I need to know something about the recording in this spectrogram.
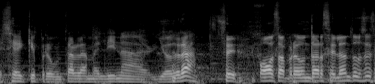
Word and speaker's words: Melina Llodrá: Yo creo que sí hay que preguntarle a Melina Llodrá. Sí, vamos a preguntárselo entonces a nuestra especialista que está del otro lado, Melina Llodrá, que es justamente especialista en compliance internacional.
